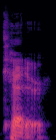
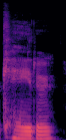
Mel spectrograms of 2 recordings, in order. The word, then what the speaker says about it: Keter: Object class Keter. Yes, it's pronounced Keter, not Keter, Cater. I looked it up.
